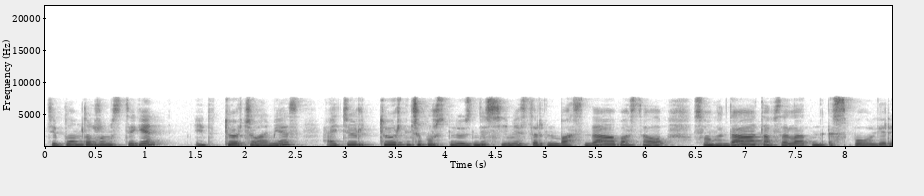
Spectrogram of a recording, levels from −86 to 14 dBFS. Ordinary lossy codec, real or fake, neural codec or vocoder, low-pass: none; real; none; none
